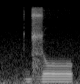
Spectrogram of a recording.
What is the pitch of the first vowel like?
low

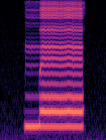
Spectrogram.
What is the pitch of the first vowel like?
high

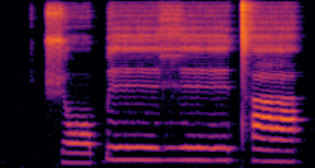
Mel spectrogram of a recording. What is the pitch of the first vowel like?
low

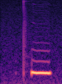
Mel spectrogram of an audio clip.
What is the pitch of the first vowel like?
high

